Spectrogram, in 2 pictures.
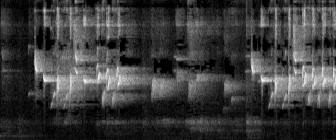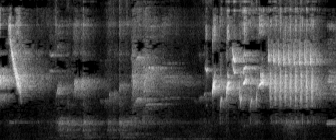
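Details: Strong song from a European goldfinch: three successive bursts of fast, jangling twitters and buzzy trills, each phrase a couple of seconds long with quieter notes between.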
